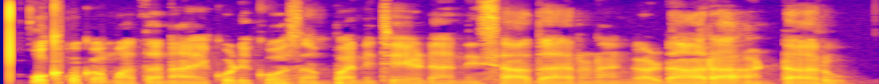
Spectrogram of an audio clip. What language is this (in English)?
Telugu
